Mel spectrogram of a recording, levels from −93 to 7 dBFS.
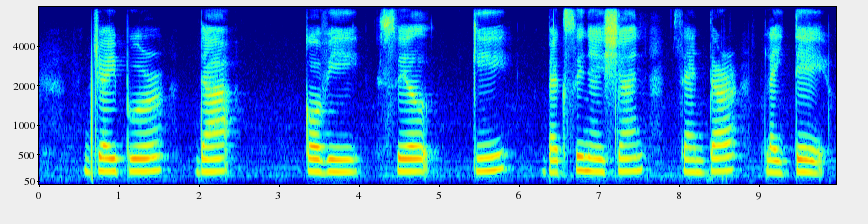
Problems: none marked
